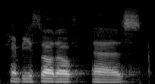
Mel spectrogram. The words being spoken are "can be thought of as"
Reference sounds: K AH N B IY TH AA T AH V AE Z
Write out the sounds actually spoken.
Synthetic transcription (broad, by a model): K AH N B IY TH AA T AH V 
